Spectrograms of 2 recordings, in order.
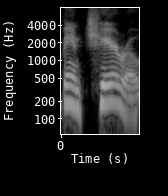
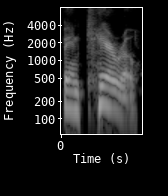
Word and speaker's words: Banchero: half the names but it's not banchero it's Ben Caro oh like the dude's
